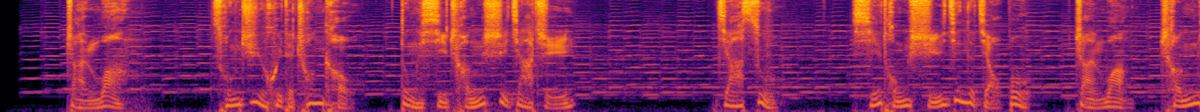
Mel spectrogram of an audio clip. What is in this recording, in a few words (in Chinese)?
专题浑厚有气势男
